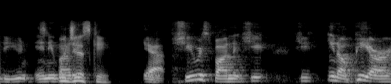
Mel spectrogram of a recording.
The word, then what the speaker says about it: Wojcicki: So and that Susan, I can't pronounce her last name. Do you anybody? Wojcicki.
